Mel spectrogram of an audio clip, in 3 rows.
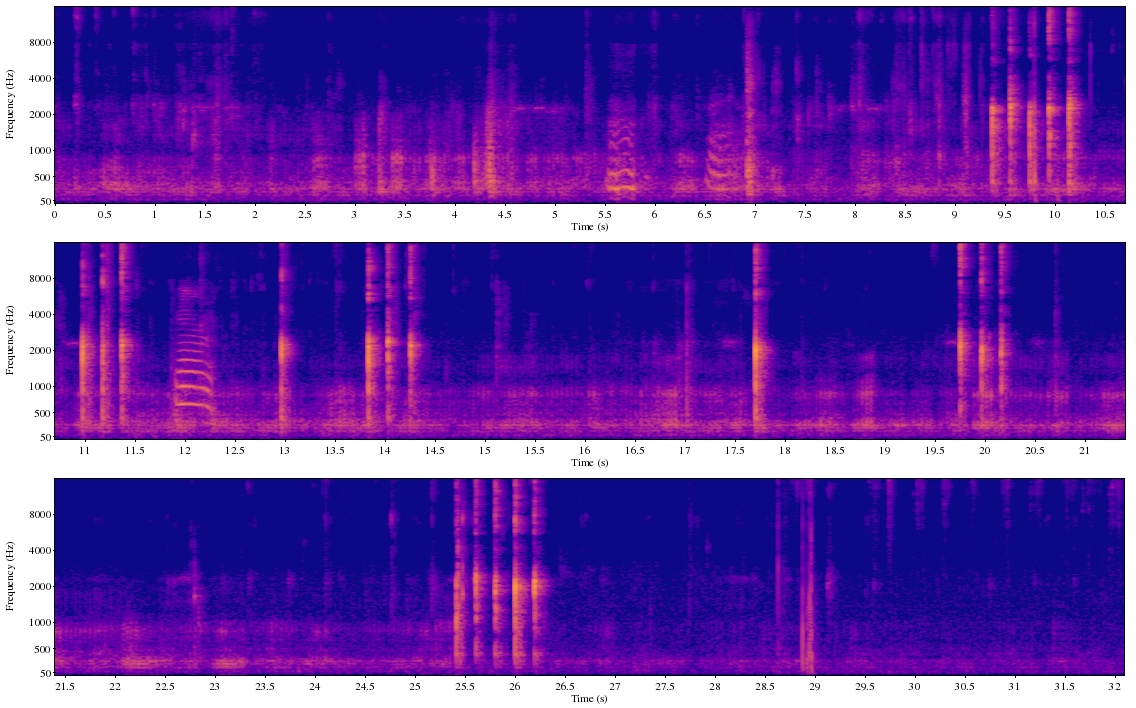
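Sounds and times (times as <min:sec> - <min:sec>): cats purring: 0:00.0 - 0:32.0
cat meowing: 0:11.8 - 0:12.4.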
